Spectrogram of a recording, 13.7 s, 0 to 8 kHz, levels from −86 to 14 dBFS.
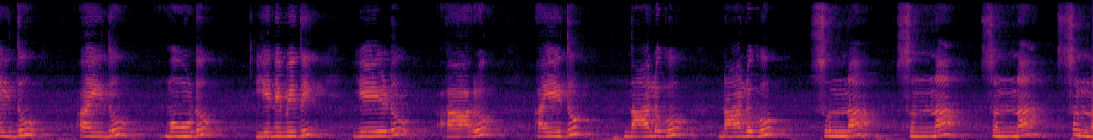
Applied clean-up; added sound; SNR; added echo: none; none; none; reverberation time 1.1 s.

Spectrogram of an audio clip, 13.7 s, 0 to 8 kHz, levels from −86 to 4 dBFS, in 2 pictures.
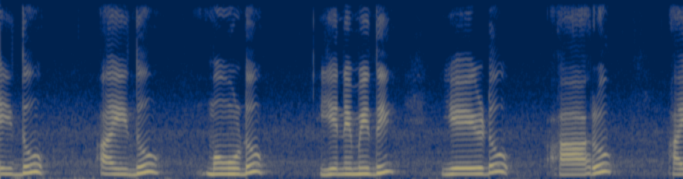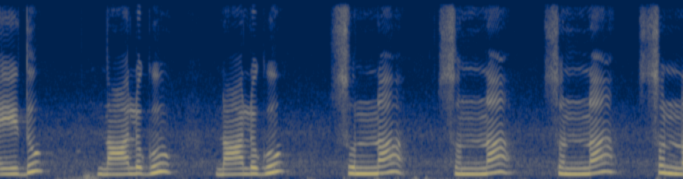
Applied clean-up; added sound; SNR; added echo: none; none; none; none.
